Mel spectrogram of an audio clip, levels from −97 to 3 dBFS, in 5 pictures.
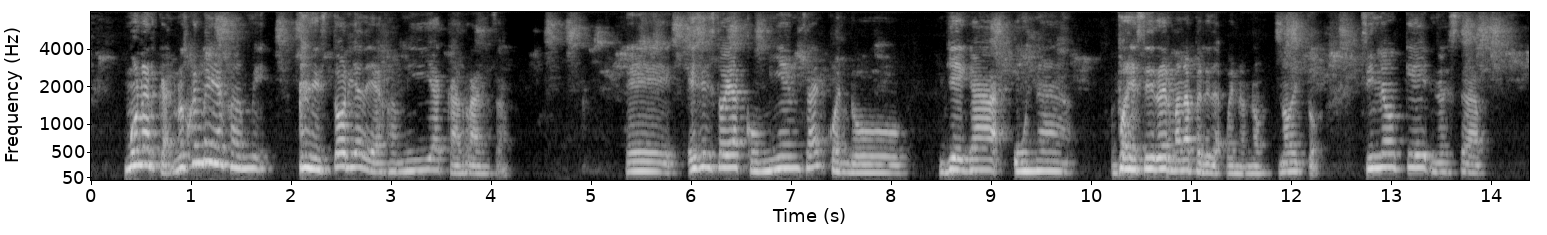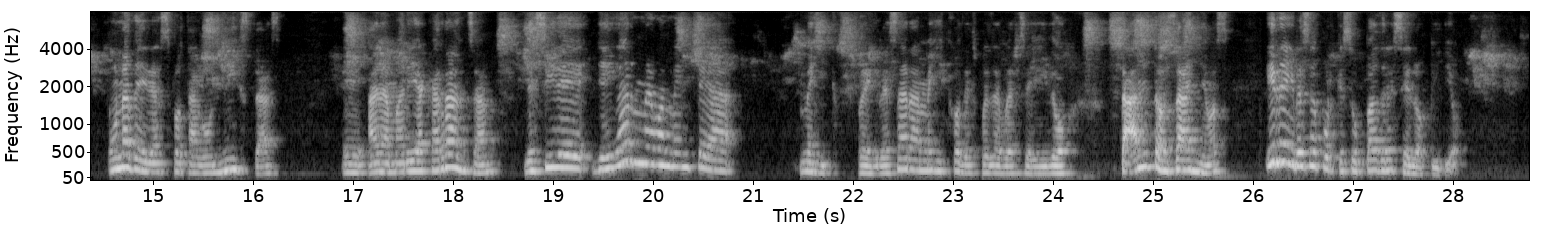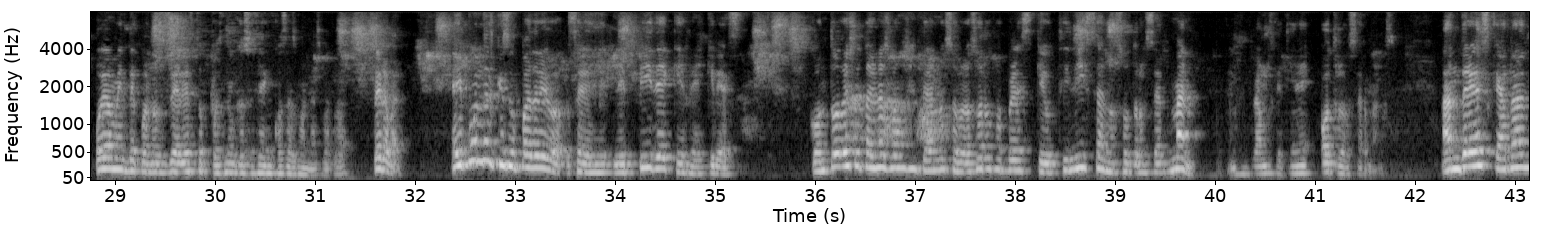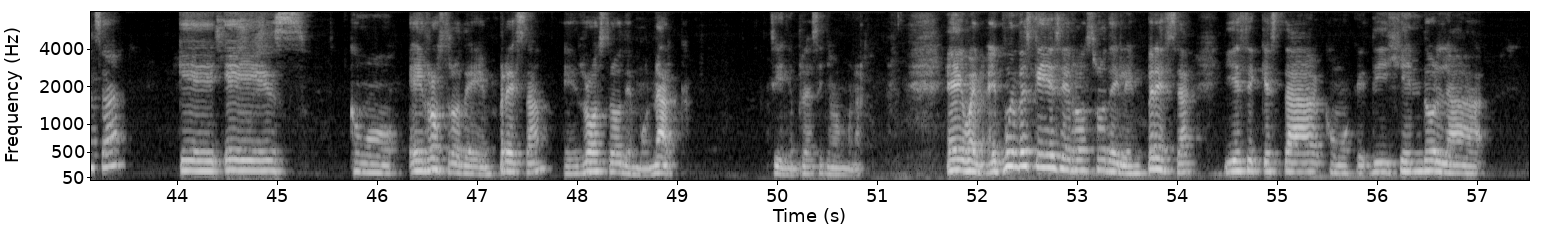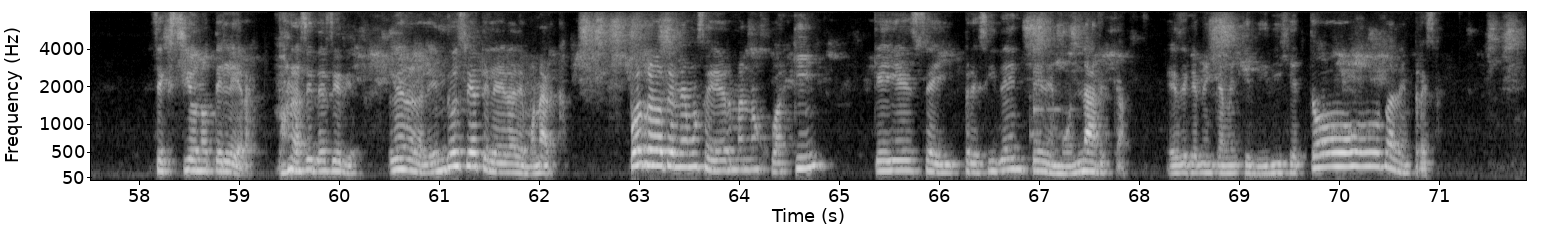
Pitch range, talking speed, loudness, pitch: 145-205 Hz, 150 wpm, -21 LUFS, 170 Hz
